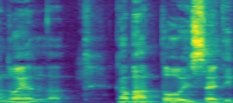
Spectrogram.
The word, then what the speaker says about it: Noël: Il y va aussi à Noël. Và Noël, ơ này là ô tréma. Chúng ta phải đổi tréma thì mới phát âm ra thành Noël được.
